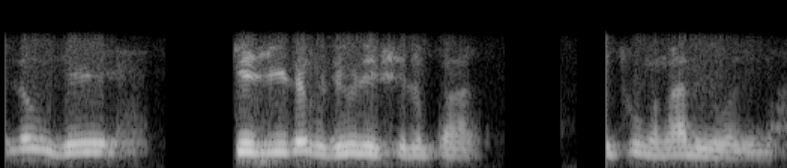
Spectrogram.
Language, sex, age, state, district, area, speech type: Manipuri, male, 60+, Manipur, Thoubal, rural, conversation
